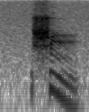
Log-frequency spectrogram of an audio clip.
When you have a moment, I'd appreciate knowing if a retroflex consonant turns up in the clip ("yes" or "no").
yes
